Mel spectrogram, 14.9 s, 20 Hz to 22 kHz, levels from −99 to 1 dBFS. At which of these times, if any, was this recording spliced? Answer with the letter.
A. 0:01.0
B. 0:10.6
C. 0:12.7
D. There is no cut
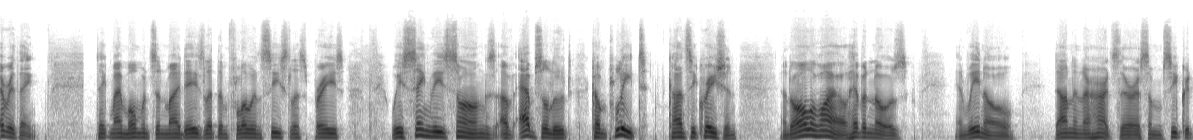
A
